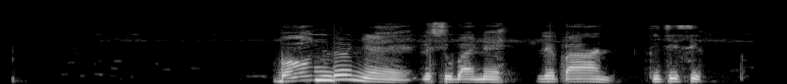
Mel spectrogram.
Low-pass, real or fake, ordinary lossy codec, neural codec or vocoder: 7.2 kHz; real; AAC, 32 kbps; none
